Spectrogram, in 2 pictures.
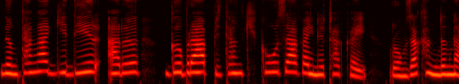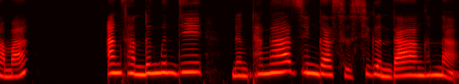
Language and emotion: Bodo, surprised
